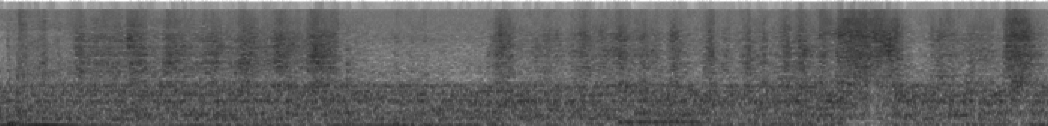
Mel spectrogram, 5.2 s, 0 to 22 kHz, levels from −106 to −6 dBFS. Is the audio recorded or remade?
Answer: recorded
